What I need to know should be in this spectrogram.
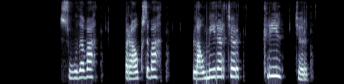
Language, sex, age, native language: Icelandic, female, 40-49, Icelandic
